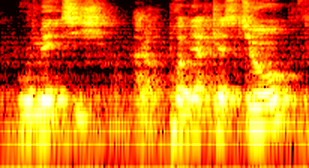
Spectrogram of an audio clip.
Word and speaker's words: métis: Alors, première question, faut-il prononcer le S? Une question facile, Henri, puisque vous y répondez dans votre livre. Bon, moi, je le prononce, mais je m'amuse à souligner que dans mon pays, on l'oublie, cet S.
